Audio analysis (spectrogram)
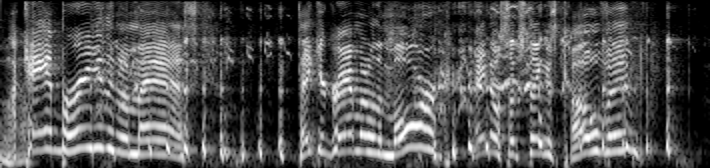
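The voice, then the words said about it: Put-on Southern American accent. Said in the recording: “in that accent ... like in the southern thing about COVID”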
